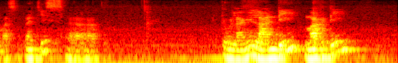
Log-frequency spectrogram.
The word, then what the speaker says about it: mardi: Selasa, mardi, M A R D I. Mardi. Okey. Lundi, mardi. Rabu, mercredi. Mercredi. Mercredi ejaannya M E.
